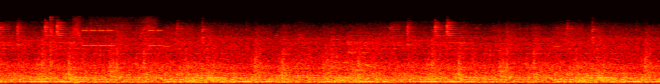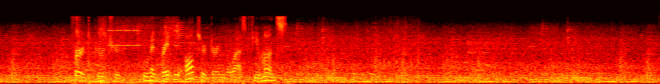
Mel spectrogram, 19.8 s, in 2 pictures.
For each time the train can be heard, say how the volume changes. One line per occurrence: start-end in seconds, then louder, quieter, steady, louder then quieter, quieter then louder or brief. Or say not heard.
0.0-19.7 steady.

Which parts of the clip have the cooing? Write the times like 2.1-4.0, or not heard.
14.6-16.4.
